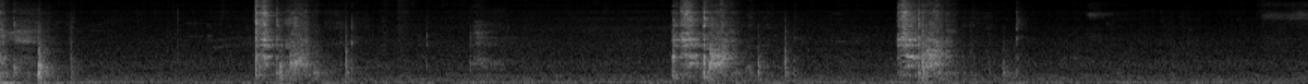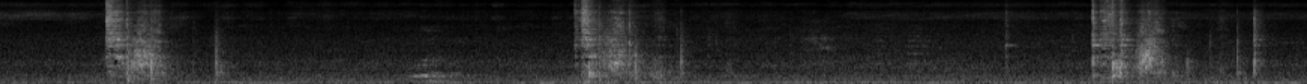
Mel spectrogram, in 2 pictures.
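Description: Rice is stirred in a pan for fried rice, with periodic clanks and scrapes of a spoon against metal every few seconds over a low background hum, close and without speech.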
